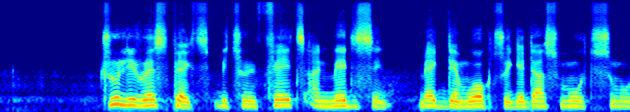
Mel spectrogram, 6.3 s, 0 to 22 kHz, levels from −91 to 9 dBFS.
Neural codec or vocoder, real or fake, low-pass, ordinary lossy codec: autoencoder, 48 kHz, 32 numbers a frame, DAC-VAE, trained on Japanese speech; fake; none; none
